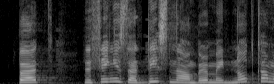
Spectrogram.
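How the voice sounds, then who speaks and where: A woman with a Greek accent speaks at a moderate pace, her pitch swinging very widely. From Greece. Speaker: product marketing manager. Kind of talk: conference presentation. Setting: stage with audience.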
